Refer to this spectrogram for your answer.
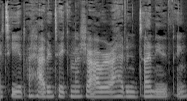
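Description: Woman at a moderate pace. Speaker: podcast host. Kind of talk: casual monologue.

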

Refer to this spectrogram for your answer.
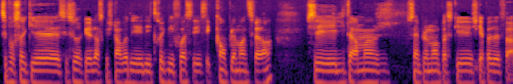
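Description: Speaking at a moderate pace, a man uses a medium pitch and a monotone, flat intonation. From Connecticut, US (French-Canadian family from New Brunswick). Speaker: musician and student. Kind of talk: casual interview.

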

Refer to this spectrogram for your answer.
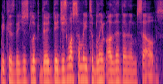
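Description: A man with an American accent, medium in pitch, at a very fast pace with ordinary pitch variation. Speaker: podcast host. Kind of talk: solo monologue about mistakes. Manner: casual, conversational.

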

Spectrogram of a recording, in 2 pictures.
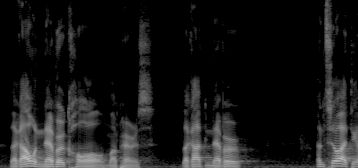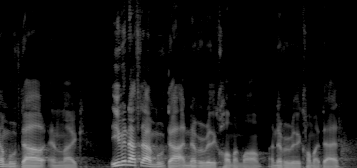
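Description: With a slight Korean accent, a man talks fairly quickly at a fairly low pitch on a very clean recording with a silent background. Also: ordinary pitch variation. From South Korea. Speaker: podcast co-host. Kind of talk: casual chat.

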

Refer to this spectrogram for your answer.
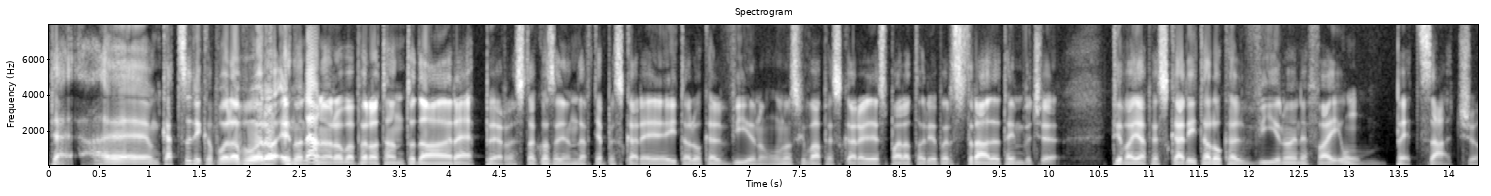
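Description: On a very clean recording with a silent background and a dry, close sound with no echo, a man with a very deep, low pitch speaks in an animated tone. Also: ordinary pitch variation, moderate pace. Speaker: radio host. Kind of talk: casual banter, irreverent radio chat. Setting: radio studio. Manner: animated, swearing, joking.

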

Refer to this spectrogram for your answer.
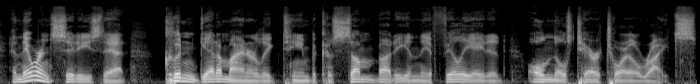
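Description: A man speaks at a fairly quick pace in a plain, everyday voice, fairly low in pitch with ordinary pitch variation, on a very clean recording with a silent background. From Chicago suburbs, Illinois. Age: 60s. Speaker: baseball team co-owner. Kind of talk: interview.

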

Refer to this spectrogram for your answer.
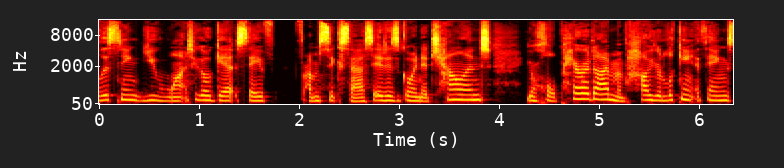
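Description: A woman's dark, mellow voice at medium pitch with fairly even intonation, in a dry, close sound with no echo and a very clean recording with a silent background. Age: 50s. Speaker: podcast host and author. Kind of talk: interview.

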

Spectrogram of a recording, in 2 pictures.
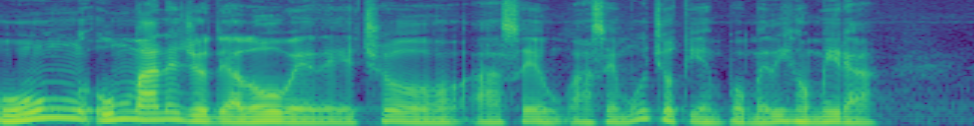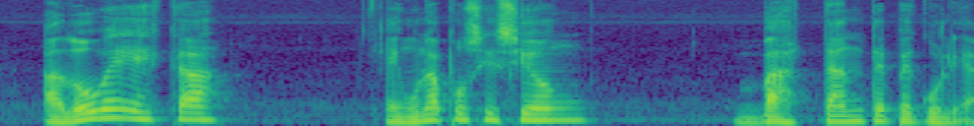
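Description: On a very clean recording with a silent background, a man with a Puerto Rican accent talks with lively intonation. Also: medium pitch for a man, moderate pace. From Puerto Rico. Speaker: podcast host. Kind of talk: casual podcast intro and commentary, code-switching.

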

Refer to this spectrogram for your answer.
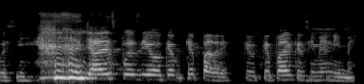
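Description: A woman has a normal speaking voice, fairly high in pitch, with ordinary pitch variation. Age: 20s. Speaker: architect and small business founder. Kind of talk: casual interview chat.

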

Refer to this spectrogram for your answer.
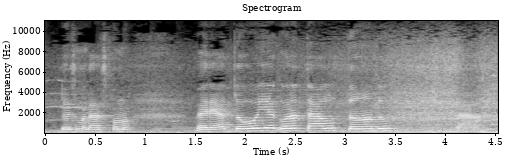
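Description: Amid noticeable background noise and audible room echo, a woman speaks at a moderate pace with fairly high pitch and monotone, flat intonation. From Jacobina, Bahia, Brazil. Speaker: teacher. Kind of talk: interview.

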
